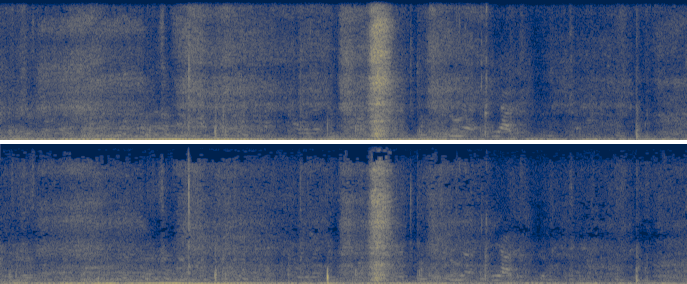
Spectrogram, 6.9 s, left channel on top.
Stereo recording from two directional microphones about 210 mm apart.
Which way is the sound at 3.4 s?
Centre (ahead or behind).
